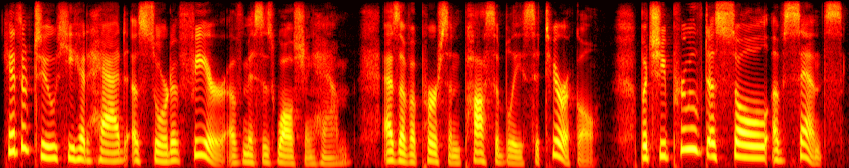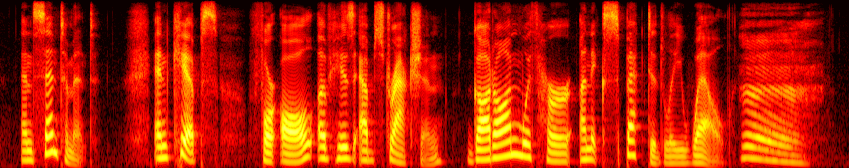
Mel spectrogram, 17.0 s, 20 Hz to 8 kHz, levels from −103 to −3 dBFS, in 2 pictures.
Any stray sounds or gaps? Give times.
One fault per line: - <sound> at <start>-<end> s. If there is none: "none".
- sigh at 15.9-16.7 s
